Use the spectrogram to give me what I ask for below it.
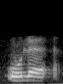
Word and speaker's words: أولاء: الواو دي لما يترسم عليها الدايرة الصغيرة دي معناها أنها لا تنطق أولاء.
